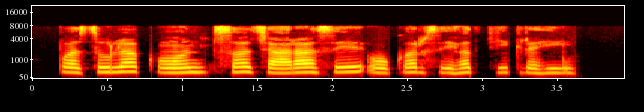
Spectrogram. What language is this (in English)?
Chhattisgarhi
